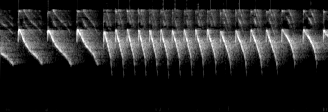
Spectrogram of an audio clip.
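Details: Training lure song of a canary for young birds: two slow downward-sweeping whistles, then a rapid series of repeated high falling notes, about eight per second, loud and clear over a faint low rumble.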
